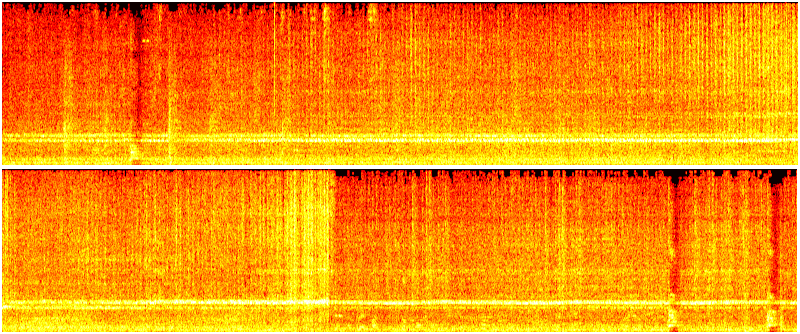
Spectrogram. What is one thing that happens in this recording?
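A train rumbles steadily as it pulls slowly away.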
